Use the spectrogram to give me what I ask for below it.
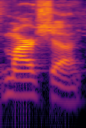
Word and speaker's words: Marcia: It's Marsha. You should know by now. Sorry. Marsha. Different accent. We did pronounce names differently in the world.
